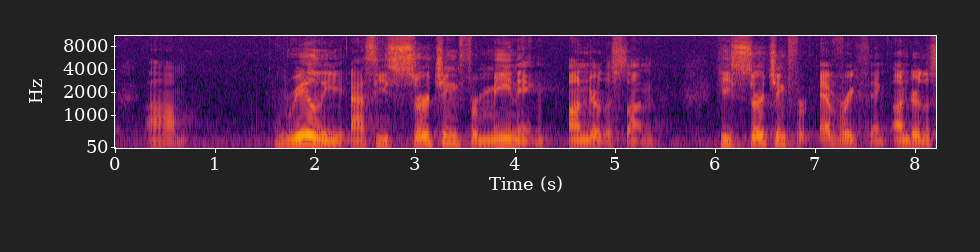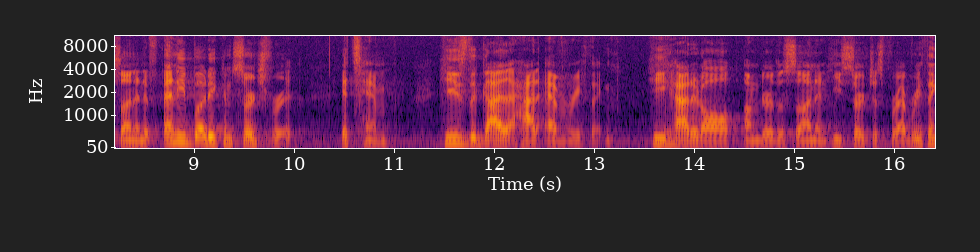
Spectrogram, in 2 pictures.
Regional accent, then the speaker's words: Costa Rica; now in Texas, United States; I am the guy from Costa Rica that moved to Texas

